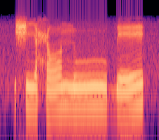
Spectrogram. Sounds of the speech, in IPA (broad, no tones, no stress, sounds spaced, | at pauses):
ʃ i ħ ɔ n uː ɓ e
